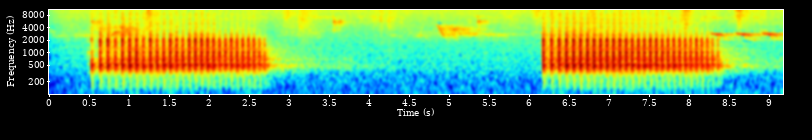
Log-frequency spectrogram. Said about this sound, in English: Pileated woodpeckers' drums are fairly slow and very slightly accelerating. It also typically lasts a little longer than northern flicker. The accelerating can be subtle and hard to hear, but here is the drumming of the pileated woodpecker.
